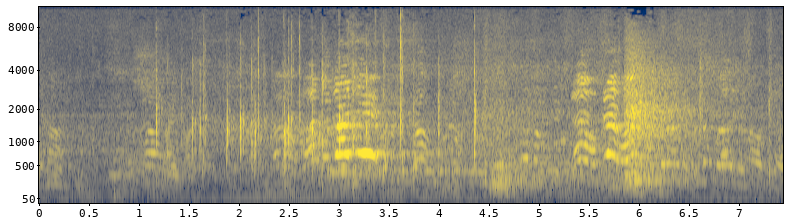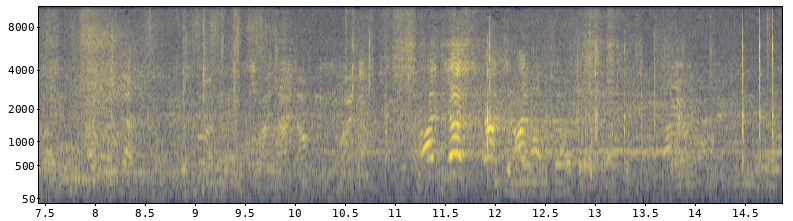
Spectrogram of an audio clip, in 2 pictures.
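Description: Young men shout to each other across an open pitch, heard from a distance.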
